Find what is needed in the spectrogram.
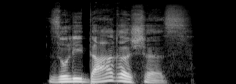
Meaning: strong/mixed nominative/accusative neuter singular of solidarisch
- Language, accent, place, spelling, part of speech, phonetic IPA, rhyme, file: German, Germany, Berlin, solidarisches, adjective, [zoliˈdaːʁɪʃəs], -aːʁɪʃəs, De-solidarisches.ogg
